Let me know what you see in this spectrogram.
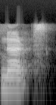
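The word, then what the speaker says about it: snRNP: ribonucleoprotein particles that are abbreviated as SN R and PS or pronounced nerves there are two types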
